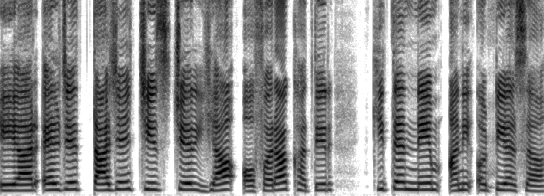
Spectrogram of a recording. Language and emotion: Goan Konkani, neutral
